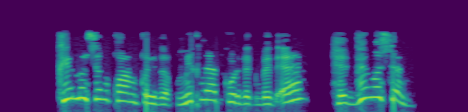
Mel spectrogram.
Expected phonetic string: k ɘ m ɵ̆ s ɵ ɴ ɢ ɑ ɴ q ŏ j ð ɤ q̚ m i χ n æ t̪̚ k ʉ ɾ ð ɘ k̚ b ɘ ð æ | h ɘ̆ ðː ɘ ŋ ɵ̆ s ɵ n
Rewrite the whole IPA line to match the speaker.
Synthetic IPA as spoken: k ɘ m ɵ̆ s ɵ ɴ q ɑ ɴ q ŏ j ð ɤ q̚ m i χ n æ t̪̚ k ʉ ɾ ð ɘ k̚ b ɘ ð æ | h ɘ̆ ðː ɘ ŋ ɵ̆ s ɵ n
